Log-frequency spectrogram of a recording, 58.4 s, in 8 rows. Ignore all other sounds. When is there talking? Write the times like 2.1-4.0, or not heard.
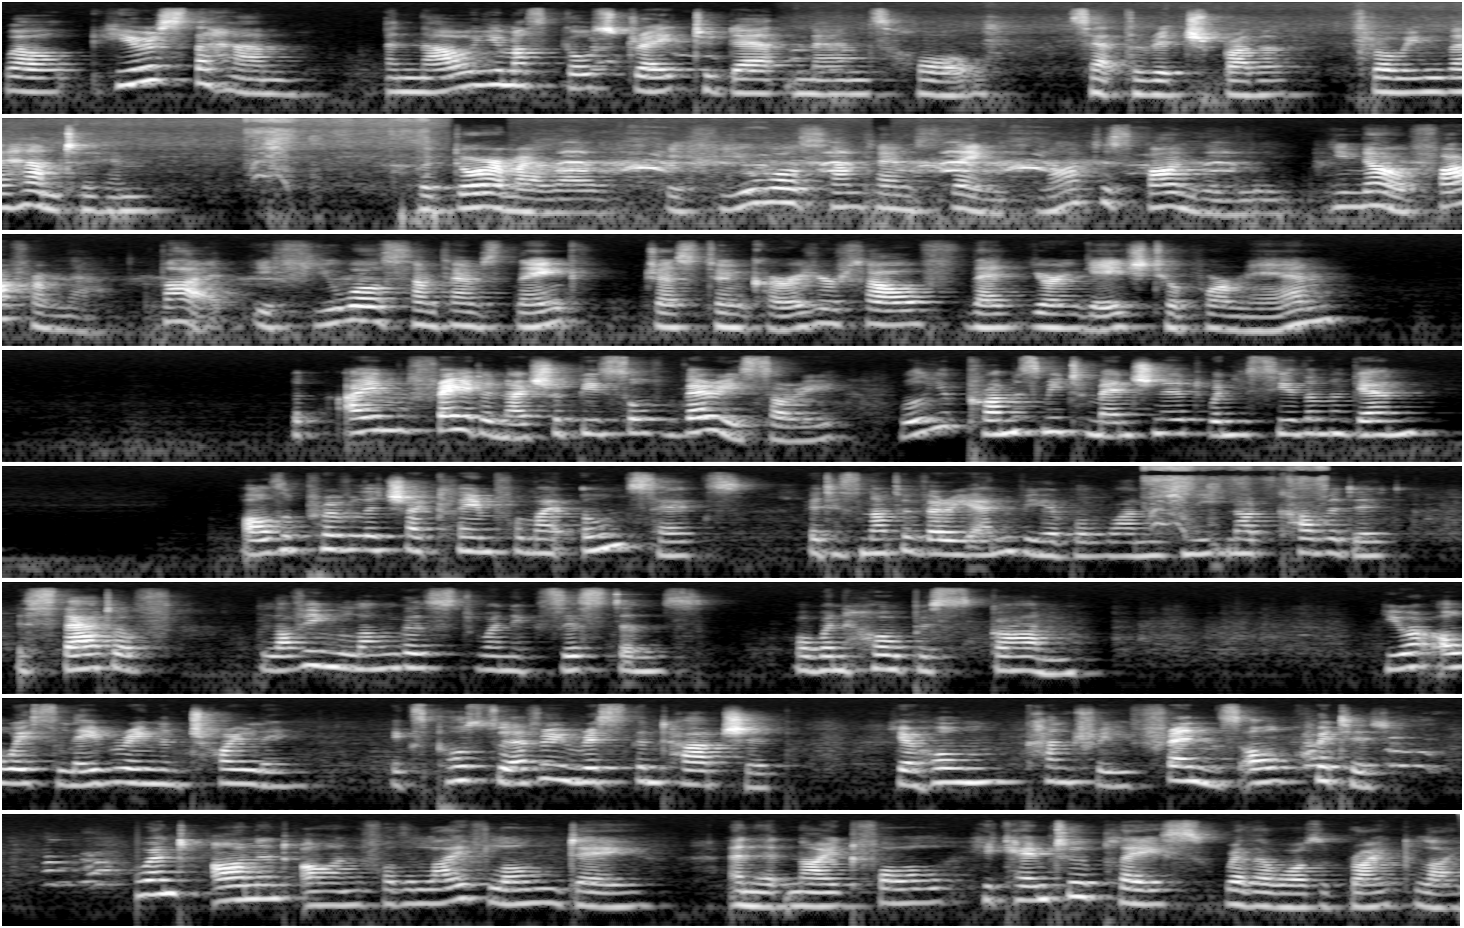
0.0-8.1, 9.3-21.3, 23.4-29.1, 30.4-41.9, 43.4-50.7, 51.8-58.3.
